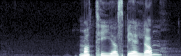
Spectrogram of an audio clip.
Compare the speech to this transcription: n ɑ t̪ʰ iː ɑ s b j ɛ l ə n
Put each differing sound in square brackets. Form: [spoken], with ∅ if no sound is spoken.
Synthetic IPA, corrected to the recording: [m] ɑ t̪ʰ iː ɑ s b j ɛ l [ɑ] n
